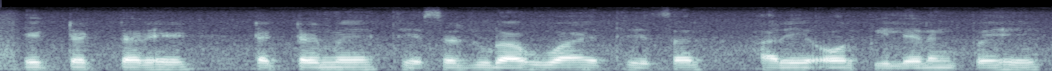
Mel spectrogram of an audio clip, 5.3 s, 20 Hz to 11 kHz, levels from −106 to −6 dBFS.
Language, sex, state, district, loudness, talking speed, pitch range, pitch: Hindi, male, Uttar Pradesh, Lalitpur, -17 LUFS, 180 wpm, 105-110 Hz, 110 Hz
